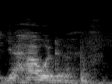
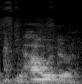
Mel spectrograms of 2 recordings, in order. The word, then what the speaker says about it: Yahawadah: All right, in the Paleo Hebrew is Yahawadah. All right, Yahawadah, and you see here, if you go use the alphabet, okay, as you always do.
